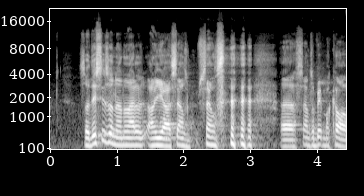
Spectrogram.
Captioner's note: chuckles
